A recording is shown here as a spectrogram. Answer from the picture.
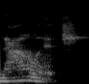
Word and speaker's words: knowledge: and then we gain knowledge the k is silent we gain knowledge and we be then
